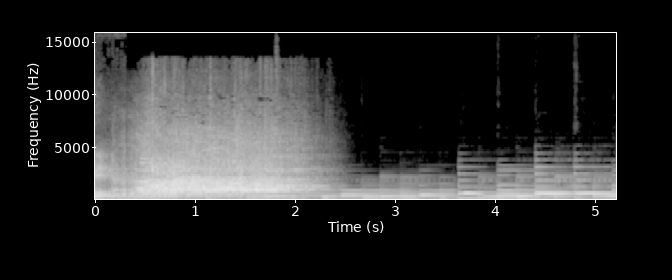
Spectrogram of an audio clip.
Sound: audience laughing

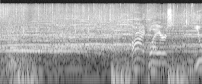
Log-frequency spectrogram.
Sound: audience applause

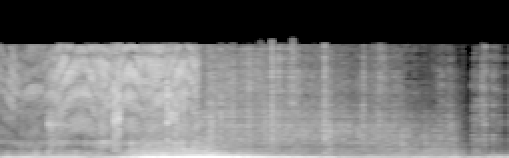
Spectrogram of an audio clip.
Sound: sound of the angle grinder

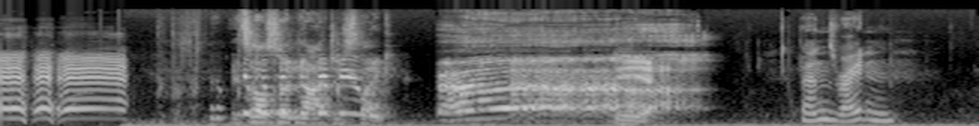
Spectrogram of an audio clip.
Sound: death gurgle

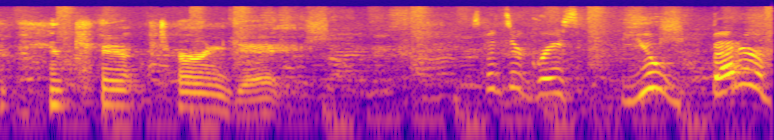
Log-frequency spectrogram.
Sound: laughs

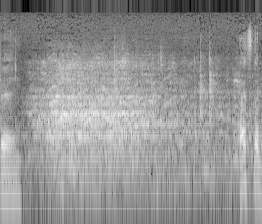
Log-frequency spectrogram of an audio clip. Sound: big laughter

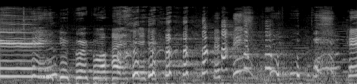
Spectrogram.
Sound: laughs

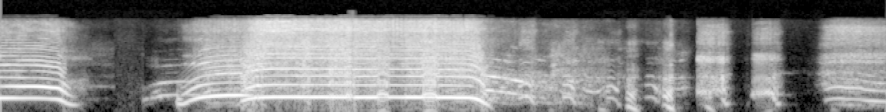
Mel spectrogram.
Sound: group cheers

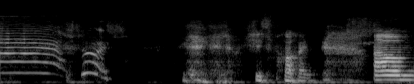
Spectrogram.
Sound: chuckles

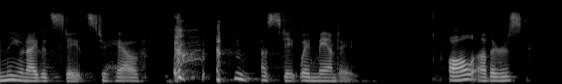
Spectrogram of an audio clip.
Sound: coughs

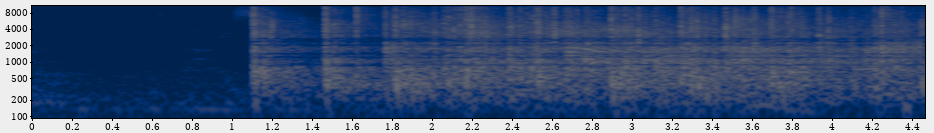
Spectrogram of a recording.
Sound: group applauds

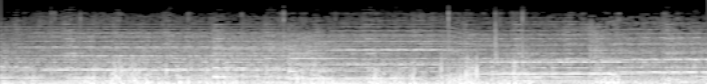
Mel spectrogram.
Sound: sound of wind

